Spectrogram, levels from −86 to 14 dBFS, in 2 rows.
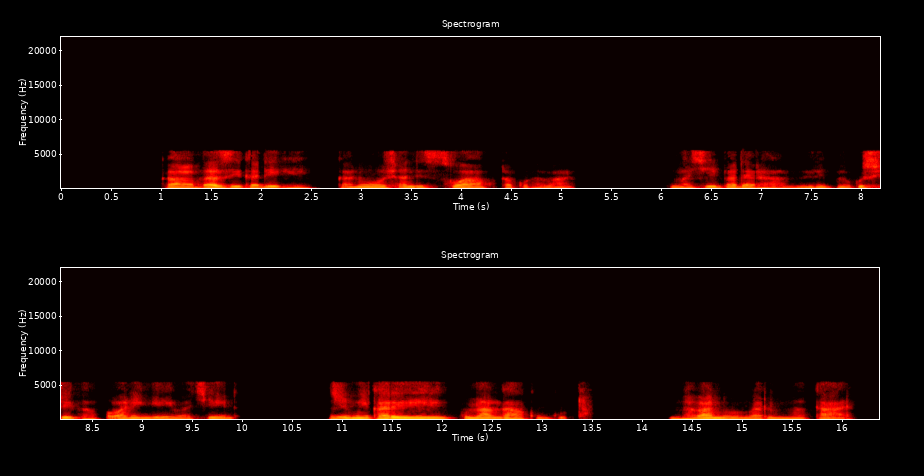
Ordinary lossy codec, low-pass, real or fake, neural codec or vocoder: AAC, 24 kbps; 5.4 kHz; fake; codec, 16 kHz, 2 kbps, FreqCodec, smaller model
